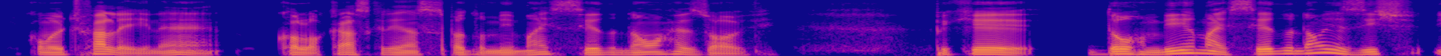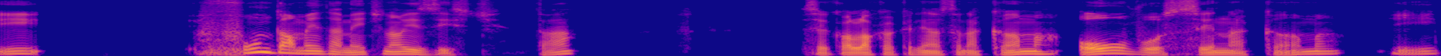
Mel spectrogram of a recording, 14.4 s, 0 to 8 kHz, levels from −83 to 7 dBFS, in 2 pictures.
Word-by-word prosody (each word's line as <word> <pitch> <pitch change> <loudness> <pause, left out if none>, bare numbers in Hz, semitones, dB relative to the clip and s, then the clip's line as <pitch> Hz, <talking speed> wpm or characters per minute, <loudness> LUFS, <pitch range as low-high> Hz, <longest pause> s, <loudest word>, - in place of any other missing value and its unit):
como 100 0 -1
eu - - +2
te - - -13
falei, 125 - +2
né, 85 -1 -3 0.3
colocar - - 0
as - - -5
crianças 95 -3 -3
pra 95 - 0
dormir 90 0 -2
mais 105 +6 -3
cedo 100 +1 -1
não 105 +3 0
resolve, 90 - -4 0.8
porque 110 -3 +3 0.3
dormir 125 +7 +3
mais 140 -9 +1
cedo 130 +4 +2
não 160 +6 +1
existe 120 - -1
e 140 +2 -2 0.8
fundamentalmente 140 - +3
não 120 0 +3
existe, 90 -9 -4
tá. - - -2 1.2
Você - - -4
coloca 95 0 +3
a - - -16
criança 90 -2 -3
na 90 -1 -2
cama 125 +5 +1
ou 155 +3 +7
você 90 -4 -1
na 90 -4 -1
cama 130 - -3 0.2
e 135 +2 -5
110 Hz, 150 wpm, -25 LUFS, 95-130 Hz, 1.2 s, ou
